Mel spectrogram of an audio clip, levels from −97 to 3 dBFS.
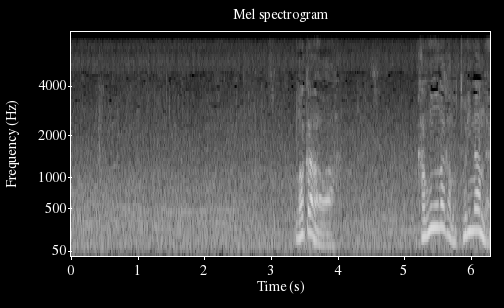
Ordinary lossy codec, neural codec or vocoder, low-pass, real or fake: none; none; 7.2 kHz; real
